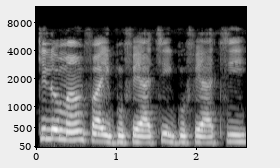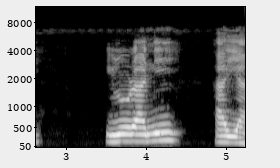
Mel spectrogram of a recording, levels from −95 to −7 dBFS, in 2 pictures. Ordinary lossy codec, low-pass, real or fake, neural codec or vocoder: none; 7.2 kHz; real; none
